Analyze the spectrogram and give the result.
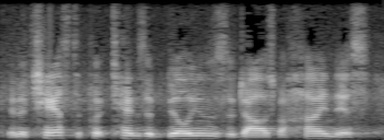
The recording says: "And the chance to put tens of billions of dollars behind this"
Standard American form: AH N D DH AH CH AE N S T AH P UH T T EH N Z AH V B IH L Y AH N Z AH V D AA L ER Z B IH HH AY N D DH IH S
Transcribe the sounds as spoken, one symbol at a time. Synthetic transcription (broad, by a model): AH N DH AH CH AE N S T AH P UH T T EH N Z AH V B IH L Y AH N Z AH V D AA L ER Z B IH HH AY N DH IH S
